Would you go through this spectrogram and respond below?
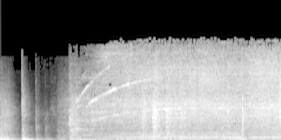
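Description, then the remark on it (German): A few clunks and handling knocks as a cleaning worker takes out a vacuum cleaner and plugs it in during a house-cleaning job, then it switches on with a rising whine and settles into a steady, loud roaring hum with hiss. “hantiert am Putzschaft umeinander, holt der Staubsauger uns und steckt ein.”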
